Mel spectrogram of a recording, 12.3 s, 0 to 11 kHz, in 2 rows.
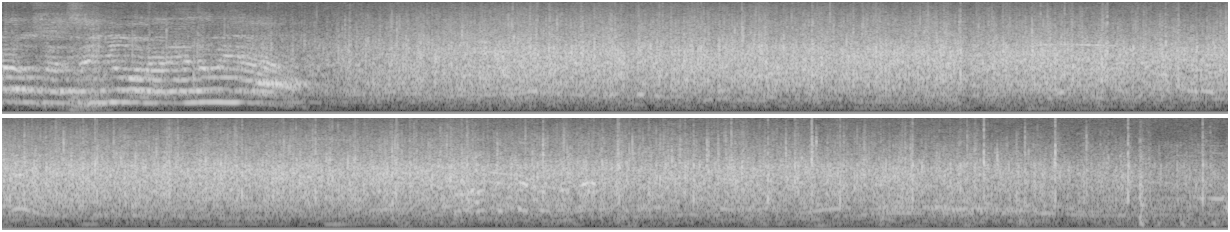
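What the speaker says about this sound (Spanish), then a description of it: "Le damos un fuerte aplauso al Señor" A stadium crowd at a 1998 evangelistic campaign in Santiago, Chile applauds loudly and continuously for the Lord, a broad roar of clapping lasting many seconds after a brief shout opens it.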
